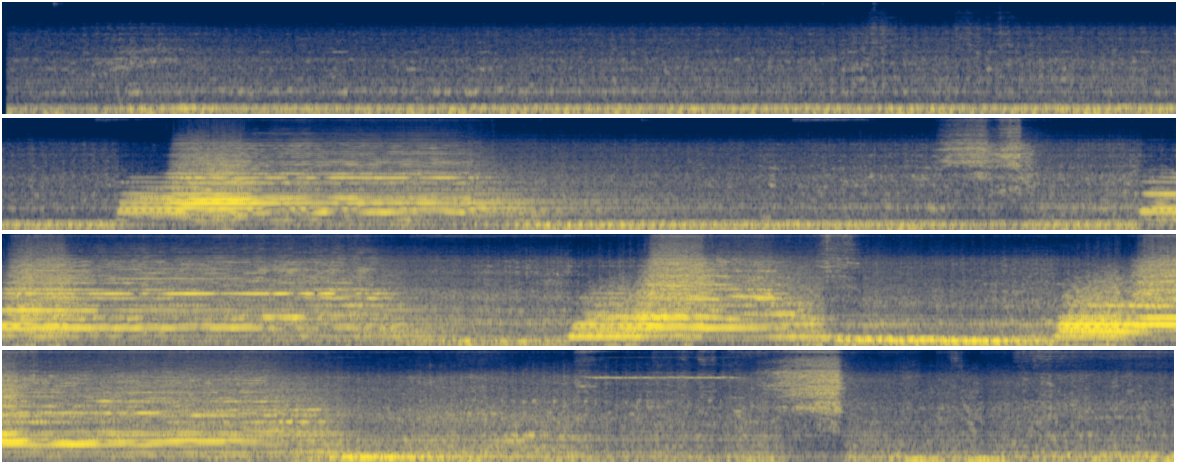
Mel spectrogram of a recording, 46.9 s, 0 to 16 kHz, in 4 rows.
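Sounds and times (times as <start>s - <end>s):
diesel locomotive engine rumbling: 0.0s - 46.9s
locomotive air horn blasts: 12.9s - 17.8s, 23.1s - 28.0s, 29.1s - 32.2s, 34.0s - 38.9s.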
